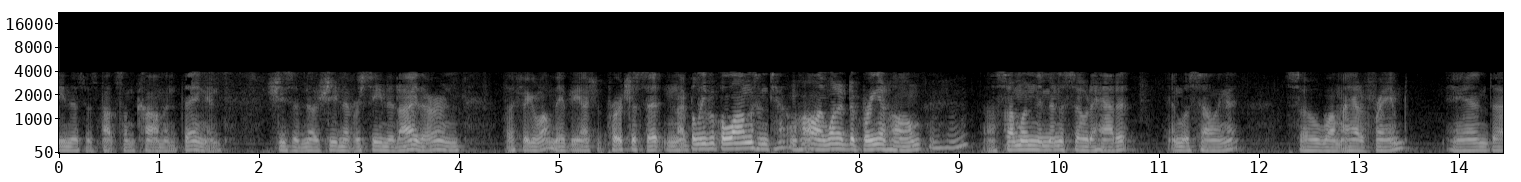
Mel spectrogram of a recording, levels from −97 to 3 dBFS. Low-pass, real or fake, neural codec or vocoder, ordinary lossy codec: 7.2 kHz; real; none; AAC, 16 kbps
